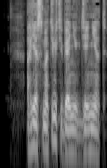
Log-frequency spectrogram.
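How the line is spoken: Relieved sigh, laughing. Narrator (Russian): облегченно вздохнув, Настя засмеялась

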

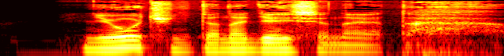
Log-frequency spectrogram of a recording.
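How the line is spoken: Sighing. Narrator (Russian): вздохнул Фармен

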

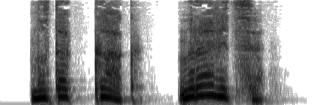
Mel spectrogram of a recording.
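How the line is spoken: Uncertain question. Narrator (Russian): неуверенно переспрашивает Белла

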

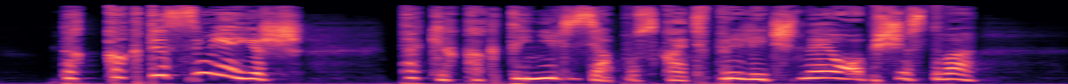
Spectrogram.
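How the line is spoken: Annoyed hiss. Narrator (Russian): раздосадованно шипела она

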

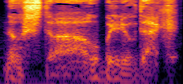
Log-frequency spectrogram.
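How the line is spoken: Hiss of desperate fury. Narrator (Russian): прошипел Матвеич с яростью обреченного

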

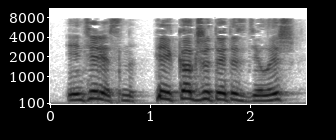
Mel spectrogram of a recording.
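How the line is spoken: Mocking inquiry. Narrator (Russian): Насмешливо осведомился Родрик

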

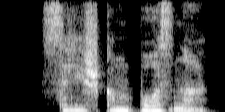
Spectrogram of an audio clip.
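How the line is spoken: Whispered. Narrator (Russian): прошептала она

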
